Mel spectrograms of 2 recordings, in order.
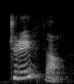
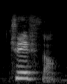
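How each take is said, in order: Both takes have the same delivery.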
